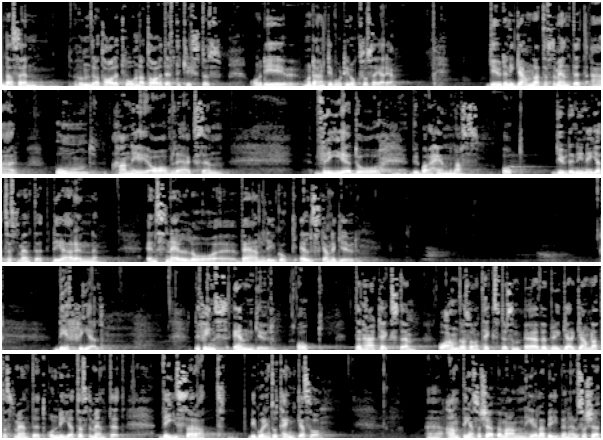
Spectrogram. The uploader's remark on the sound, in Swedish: Inspelad i Roseniuskyrkan den 25 juni 2023.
